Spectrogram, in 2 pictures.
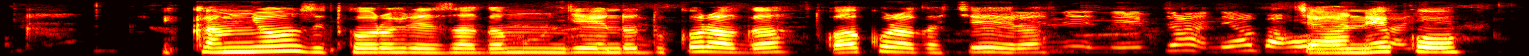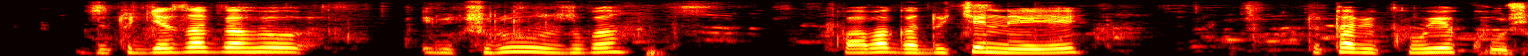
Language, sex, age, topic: Kinyarwanda, female, 25-35, finance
